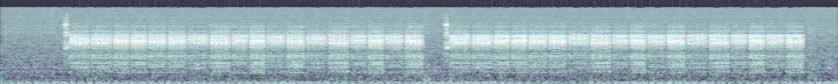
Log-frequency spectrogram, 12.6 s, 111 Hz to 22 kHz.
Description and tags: hitachi laptop 60gb nospin buzzing
hum, magnetic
